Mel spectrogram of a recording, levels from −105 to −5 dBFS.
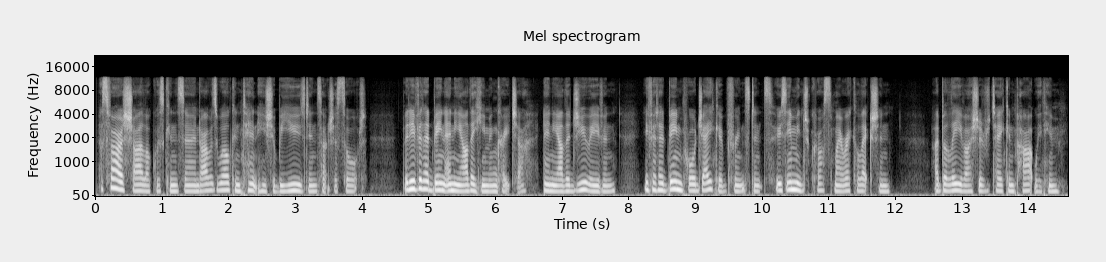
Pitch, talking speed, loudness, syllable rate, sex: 180 Hz, 210 wpm, -19 LUFS, 6.2 syllables/s, female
